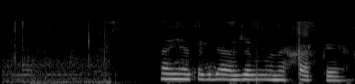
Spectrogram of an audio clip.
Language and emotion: Russian, neutral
